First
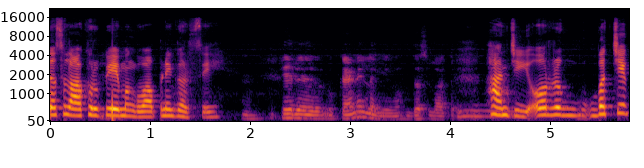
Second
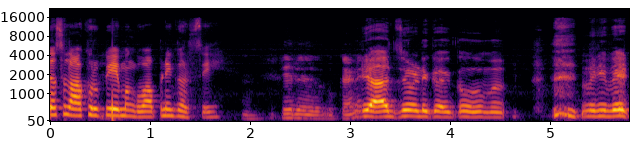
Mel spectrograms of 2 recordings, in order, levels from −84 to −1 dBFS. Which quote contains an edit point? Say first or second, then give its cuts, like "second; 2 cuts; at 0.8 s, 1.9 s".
second; 1 cut; at 3.1 s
